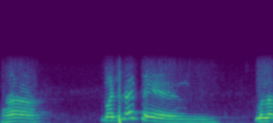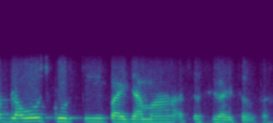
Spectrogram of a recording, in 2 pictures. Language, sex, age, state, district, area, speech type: Marathi, female, 45-60, Maharashtra, Buldhana, rural, conversation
